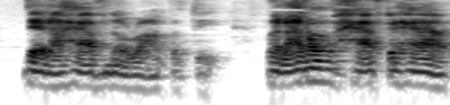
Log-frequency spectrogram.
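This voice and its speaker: A man with an American accent speaks in a very deep, low pitch. His tone is dark and mellow, and the room echo is audible. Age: 60s. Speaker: vlogger, network marketer. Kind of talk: casual monologue vlog. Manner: halting.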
